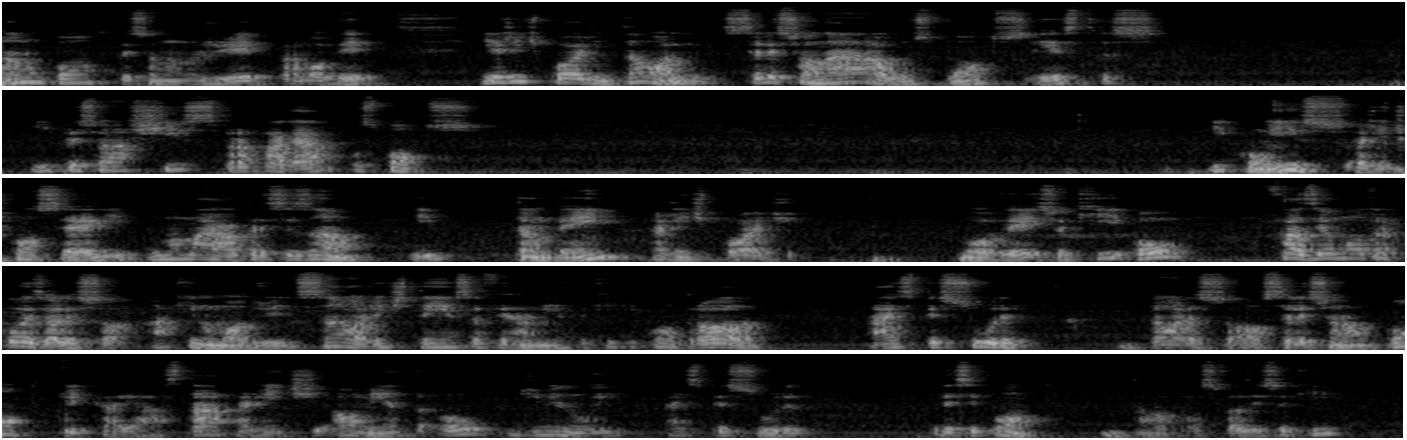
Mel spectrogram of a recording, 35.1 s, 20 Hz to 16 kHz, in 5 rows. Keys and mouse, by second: 0.3 click, 0.6 g, 1.6 Escape, 2.8 click, 4.4 shift+click, 5.5 shift+click, 6.6 shift+click, 7.3 shift+x, 8.8 click, 9.9 click, 10.7 x, 10.9 click, 12.4 ctrl+middle click, 13.0-15.3 ctrl+shift+middle drag, 15.6 click, 17.1 g, 17.8 Escape, 18.3 g, 19.7 Escape, 25.9 click, 27.3 click, 28.3-32.9 drag, 32.6 Escape, 33.4 click, 33.8-35.0 drag.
